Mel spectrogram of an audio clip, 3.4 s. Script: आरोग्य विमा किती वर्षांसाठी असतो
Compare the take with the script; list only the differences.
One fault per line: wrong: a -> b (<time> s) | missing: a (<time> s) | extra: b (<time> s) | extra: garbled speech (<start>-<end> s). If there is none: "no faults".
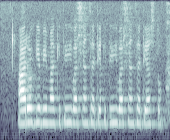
extra: किती वर्षांसाठी (2.0 s)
